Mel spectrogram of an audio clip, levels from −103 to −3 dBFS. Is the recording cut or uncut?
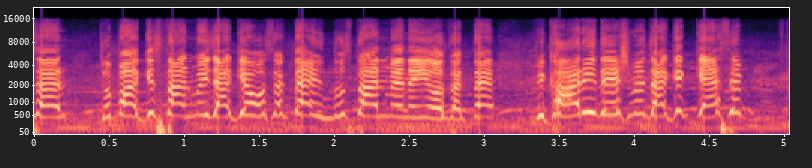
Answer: uncut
